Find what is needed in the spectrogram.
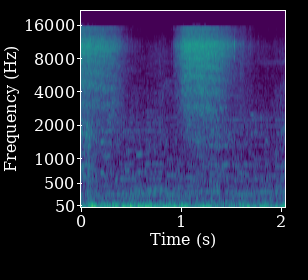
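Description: A high hiss that swells and fades twice, about a second apart, over a low rumble.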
